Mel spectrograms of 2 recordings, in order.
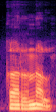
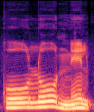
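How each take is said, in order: First: It is said as kur-nel, without the L. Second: It is said as spelled, ko-lo-nel. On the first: The speaker calls it right. "लेकिन इसको पढ़ा जाता है कर्नल" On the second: The speaker calls it wrong. "ऐसे हम लोग कोलोनेल पढ़ेंगे"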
